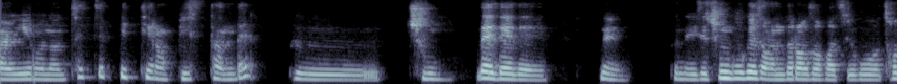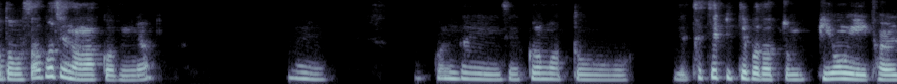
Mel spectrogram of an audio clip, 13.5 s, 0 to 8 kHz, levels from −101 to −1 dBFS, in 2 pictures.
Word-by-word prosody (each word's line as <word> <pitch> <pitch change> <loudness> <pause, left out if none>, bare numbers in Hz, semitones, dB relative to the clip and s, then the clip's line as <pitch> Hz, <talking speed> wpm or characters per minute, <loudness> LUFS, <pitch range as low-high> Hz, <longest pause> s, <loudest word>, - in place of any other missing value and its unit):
알기로는 185 -1 +1
ChatGPT랑 265 -7 -2
비슷한데 205 +6 -3 0.2
그 180 -4 -3 0.3
중 190 -4 0 0.2
네네네. 190 -7 +6 0.4
네. 180 -6 -2 0.3
근데 195 -3 -4
이제 195 +1 0
중국에서 220 0 +6
만들어져 185 0 +2
가지고 175 0 -1
저도 195 -2 0
써 195 - 0
보진 290 -4 +4
않았거든요. 175 -2 0 1.0
네. 210 -5 -6 0.8
근데 220 -3 -2 0.2
이제 185 +1 -7
그런 200 -1 0
것도 175 -2 -6 0.3
이제 185 - -8
ChatGPT보다 225 -6 +1
좀 180 -1 -3
비용이 200 -3 +4
덜 175 -3 +2
190 Hz, 320 characters per minute, -32 LUFS, 180-215 Hz, 1.0 s, 네네네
